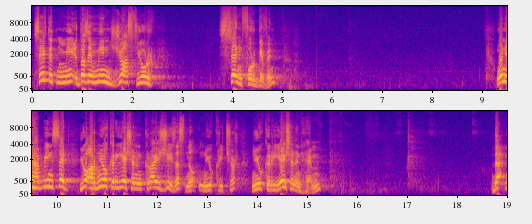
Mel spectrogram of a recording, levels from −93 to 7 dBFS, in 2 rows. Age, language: 60-79, English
